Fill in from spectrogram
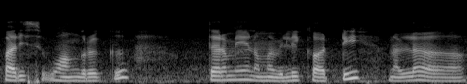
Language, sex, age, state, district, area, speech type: Tamil, female, 18-30, Tamil Nadu, Madurai, urban, spontaneous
